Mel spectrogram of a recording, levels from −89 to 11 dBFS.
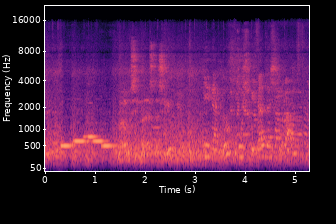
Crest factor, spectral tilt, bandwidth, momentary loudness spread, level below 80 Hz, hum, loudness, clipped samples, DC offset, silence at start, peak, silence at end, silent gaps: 12 dB; -3.5 dB/octave; 16.5 kHz; 4 LU; -62 dBFS; none; -17 LUFS; under 0.1%; under 0.1%; 0 s; -4 dBFS; 0 s; none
